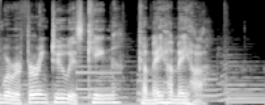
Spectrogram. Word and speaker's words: Kamehameha: The king we're referring to is King Kamehameha. The Dragon Ball Z attack is pronounced more like Kamehameha.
